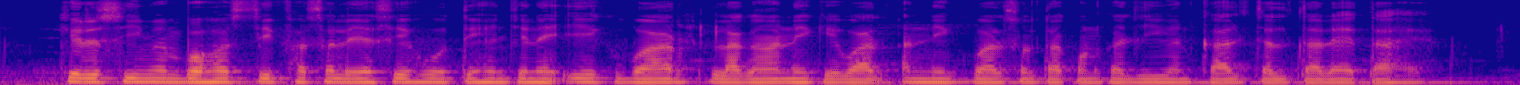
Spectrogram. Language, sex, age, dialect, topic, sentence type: Hindi, male, 25-30, Awadhi Bundeli, agriculture, statement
